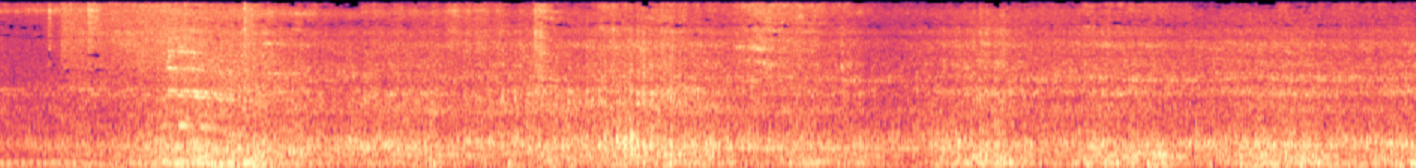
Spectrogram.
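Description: Metra commuter train passing at speed. The diesel locomotive goes by first, loudest about two seconds in. Then the bilevel passenger cars roll past with a steady rumble and clatter of wheels on rail, and a few brief high wheel squeals.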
